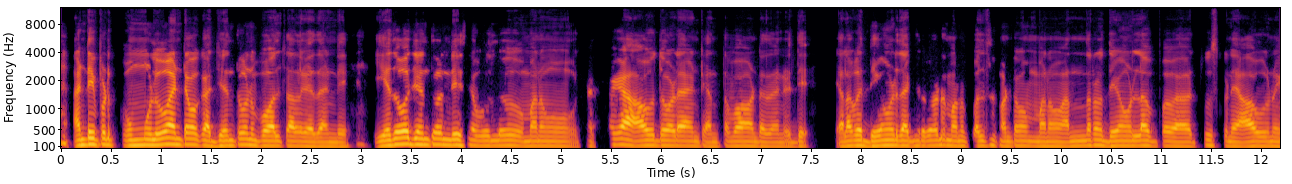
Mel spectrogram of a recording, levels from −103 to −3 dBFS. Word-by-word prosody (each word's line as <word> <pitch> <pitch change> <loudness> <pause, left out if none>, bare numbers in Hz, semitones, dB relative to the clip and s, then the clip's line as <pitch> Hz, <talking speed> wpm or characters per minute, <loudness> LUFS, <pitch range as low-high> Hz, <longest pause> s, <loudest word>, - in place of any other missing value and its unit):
అంటే 130 +4 +4
ఇప్పుడు 145 0 0
కొమ్ములూ 130 +2 +3
అంటే 140 -1 +2
ఒక 125 -2 +1
జంతువుని 125 +3 0
పోల్చాలి 115 -1 +2
కదండీ. 100 -1 -2 0.4
ఏదో 145 +4 +5
జంతువుని 140 -2 +2
తీసే 125 -1 0
బదులూ, 120 +1 -2 0.2
మనము 110 0 -2 0.3
చక్కగా 140 +7 0
ఆవు 120 +2 +3
దూడ 120 -1 +1
అంటే 110 - -6
ఎంత 100 -1 -9
బాగుంటదండీ 105 -3 -2
ఇది. - - -5 0.4
ఎలాగో 115 +3 +2
దేవుడి 125 +1 +2
దగ్గర 115 0 -1
కూడా 125 +1 -1
మనం 115 0 -2
కొలుచుకుంటాం. 115 -1 -4 0.2
మనం 105 0 -1
అందరం 120 +4 -2
దేవుడిలా 115 +1 +1 0.2
ప - - -11 0.4
చూసుకునే 115 -4 -5
ఆవుని 110 0 -1
115 Hz, 160 wpm, -22 LUFS, 110-125 Hz, 0.4 s, ఏదో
